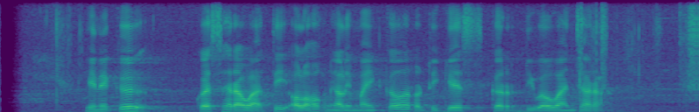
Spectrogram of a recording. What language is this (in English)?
Sundanese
